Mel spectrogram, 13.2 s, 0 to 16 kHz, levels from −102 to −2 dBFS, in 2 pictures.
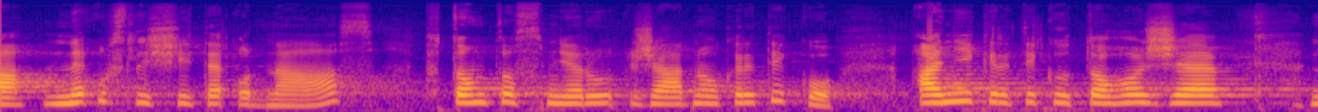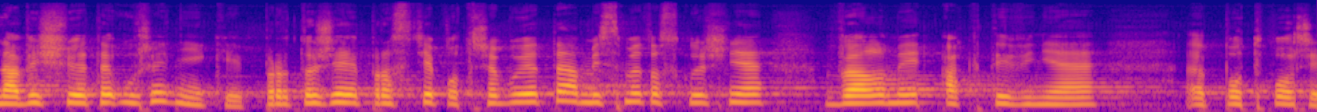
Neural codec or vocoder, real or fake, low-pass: none; real; 14.4 kHz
